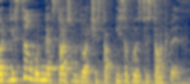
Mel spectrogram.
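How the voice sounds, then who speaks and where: A loud woman's voice, fairly high in pitch, with audible room echo. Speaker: YouTuber. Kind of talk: tutorial. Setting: home kitchen.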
